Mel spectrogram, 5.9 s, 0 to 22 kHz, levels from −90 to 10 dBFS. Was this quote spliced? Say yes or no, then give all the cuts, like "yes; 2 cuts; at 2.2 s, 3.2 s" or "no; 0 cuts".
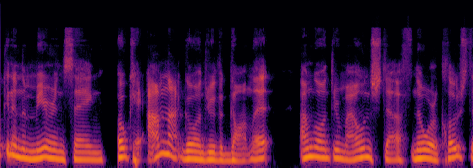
yes; 1 cut; at 1.4 s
